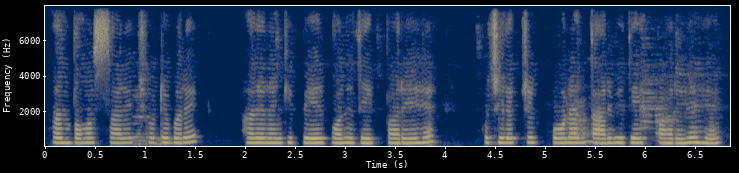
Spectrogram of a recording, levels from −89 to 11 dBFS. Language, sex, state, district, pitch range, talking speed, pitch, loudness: Hindi, female, Chhattisgarh, Bastar, 255-270 Hz, 210 wpm, 265 Hz, -20 LUFS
